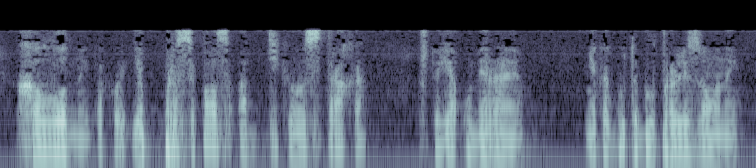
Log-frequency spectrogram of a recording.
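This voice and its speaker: A man with medium pitch talks at a moderate pace, his pitch varying in an ordinary way. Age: 30s. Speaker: worship leader and preacher. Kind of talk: sermon with personal testimony. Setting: church service with congregation. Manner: animated.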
